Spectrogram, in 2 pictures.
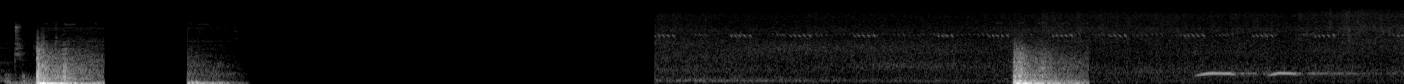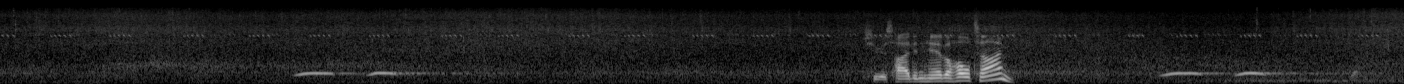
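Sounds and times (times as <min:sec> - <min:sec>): loud cannon boom: 0:00.4 - 0:01.1, 0:10.2 - 0:10.9
crickets chirping: 0:06.6 - 0:28.0
owl hooting: 0:12.0 - 0:13.4, 0:17.0 - 0:18.3, 0:25.6 - 0:27.8.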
